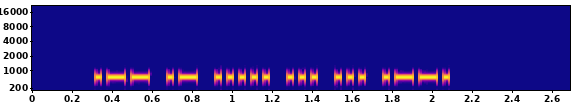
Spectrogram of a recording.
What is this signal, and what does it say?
Morse code, heard as a keyed tone, about 40 wpm, 700 Hz. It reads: WA5SSP
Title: USA Call Signs - 6 Characters - 4x Character Spacing - 40wpm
